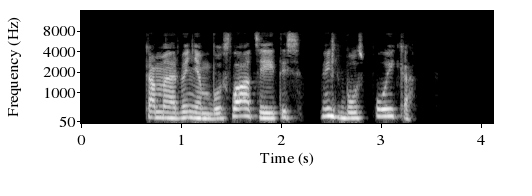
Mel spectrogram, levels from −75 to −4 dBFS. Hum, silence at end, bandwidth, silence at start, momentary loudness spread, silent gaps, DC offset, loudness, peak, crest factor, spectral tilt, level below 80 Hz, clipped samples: none; 0.8 s; 7.8 kHz; 0.65 s; 10 LU; 2.25-2.34 s; under 0.1%; -15 LUFS; 0 dBFS; 16 dB; -5.5 dB/octave; -54 dBFS; under 0.1%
